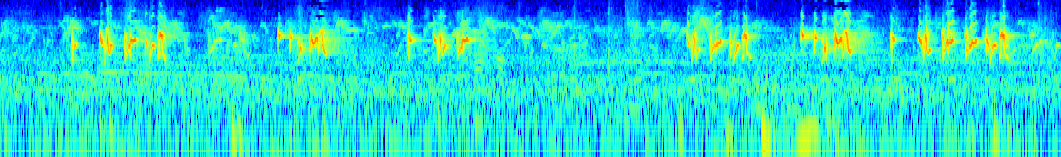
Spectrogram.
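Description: A White-eared Bulbul sings short, bubbly, chirping phrases of a few quick notes, given in bursts about every second with brief pauses between.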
